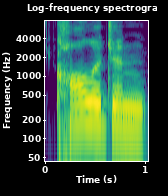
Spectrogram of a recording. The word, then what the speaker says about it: collagen: 피부 좀 더 깊숙한 곳까지 뚫고 들어가는데 to stimulate collagen production, 우리 그 콜라겐이라고 하는 네.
